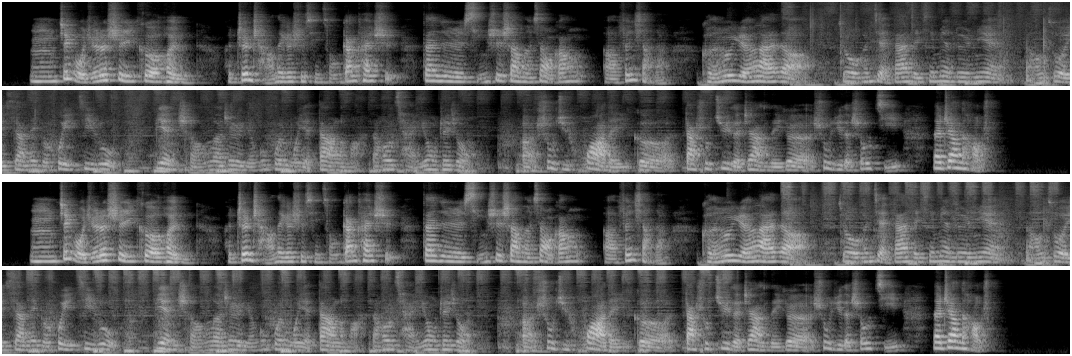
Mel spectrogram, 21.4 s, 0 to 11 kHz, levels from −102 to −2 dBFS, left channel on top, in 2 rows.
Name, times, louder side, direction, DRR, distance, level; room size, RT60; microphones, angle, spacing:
voice 1, 0.3-6.6 7.0-8.1 8.4-11.8 12.2-15.4 15.9-20.6, right 1 dB, 20° right, 4 dB, 1.7 m, -33 dB
sound 1, 7.0-7.3 7.6-9.0 9.3-11.3 11.7-12.0 12.2-13.6 13.9-14.2 14.5-16.6, right 1 dB, 55° right, 2.6 m, -52 dB
sound 2, 7.4-13.5, left 2 dB, 40° left, 1.9 m, -54 dB
sound 3, 7.8-18.0, right 4 dB, 75° right, 0.8 m, -42 dB
9.5 x 7.7 x 3.8 m, 0.32 s
head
